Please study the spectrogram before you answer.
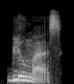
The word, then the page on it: bloomers: Indian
